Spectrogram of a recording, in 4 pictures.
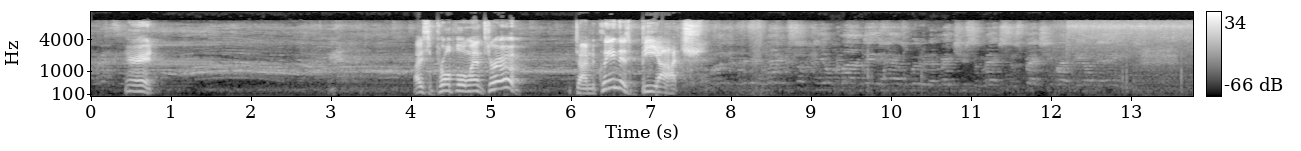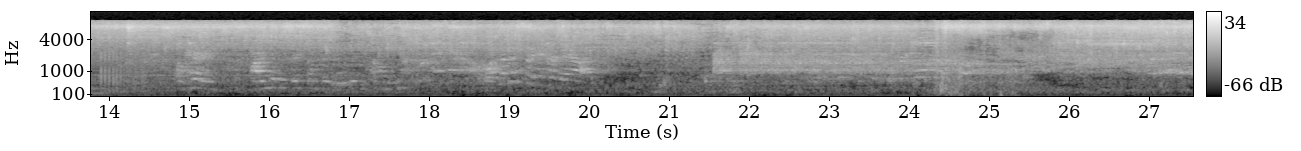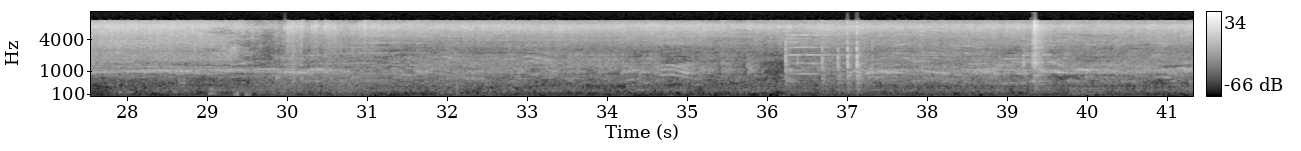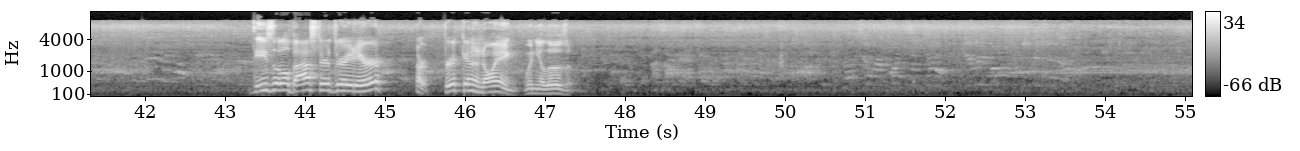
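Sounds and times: television game show talk: 0.0s - 20.3s, 36.1s - 48.6s
water splashing in a sink: 12.2s - 36.2s.

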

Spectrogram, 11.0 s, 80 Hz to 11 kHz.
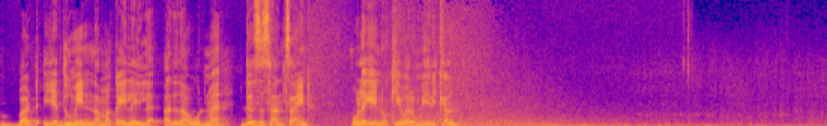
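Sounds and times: low explosion rumble: 3.6s - 11.0s.

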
